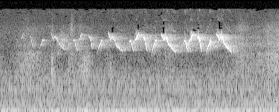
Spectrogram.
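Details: In Montreal, Canada, a Common Yellowthroat perched on cattail branches sings a quick, high rolling phrase repeated several times in a row, bright and rhythmic, over a faint low rumble.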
